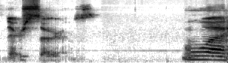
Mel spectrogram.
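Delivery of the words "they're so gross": slow disgusted whisper. Real, not acted. Repeats gross line, then whispers.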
